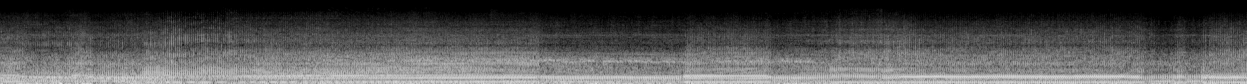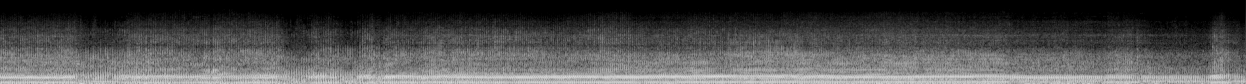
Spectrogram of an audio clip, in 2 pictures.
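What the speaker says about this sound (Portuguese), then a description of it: "Que moto de merda, começou a se falhar." A loud motorcycle engine misfiring from a faulty carburetor on a trail, droning and sputtering with uneven surges in pitch, close by and continuous throughout.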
